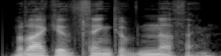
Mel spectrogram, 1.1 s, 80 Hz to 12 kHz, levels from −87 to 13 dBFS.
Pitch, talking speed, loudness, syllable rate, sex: 95 Hz, 325 wpm, -18 LUFS, 7.1 syllables/s, male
